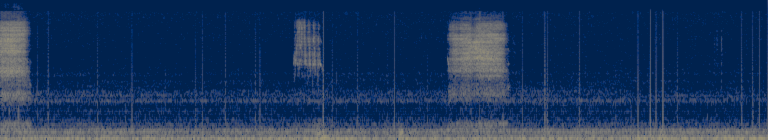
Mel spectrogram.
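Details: Wild barn owl nestlings in a monitored nest box, grooming each other: three harsh, broadband hissing bursts, the middle one short and the last lasting about half a second, over a deep rumbling hum and faint clicks.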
